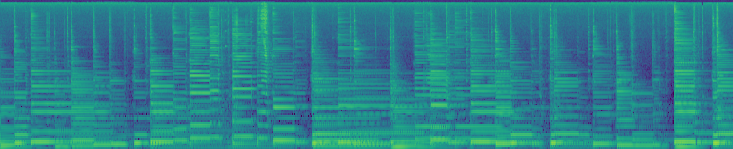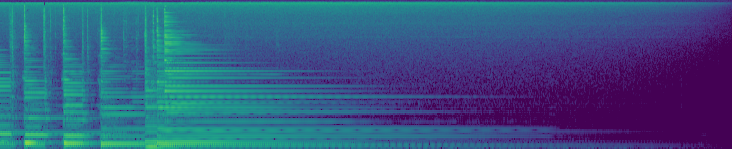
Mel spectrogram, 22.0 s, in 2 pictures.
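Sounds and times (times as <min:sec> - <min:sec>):
country road blues music: 0:00.0 - 0:16.5.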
